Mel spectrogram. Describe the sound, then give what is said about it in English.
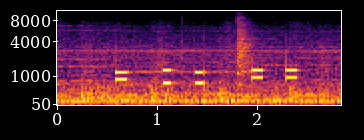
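A phone number being dialed on a mobile phone to make a call: five short touch-tone beeps in a quick, slightly uneven sequence, clear, over a steady low background hum with no one speaking. “So this is the number, if she'll pick up.”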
